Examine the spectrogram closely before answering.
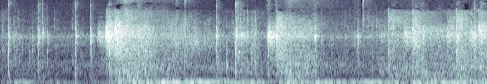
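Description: Fireworks pop and crackle overhead.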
